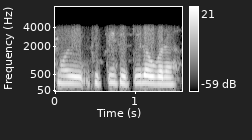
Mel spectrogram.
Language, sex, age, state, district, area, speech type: Manipuri, female, 45-60, Manipur, Churachandpur, urban, conversation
